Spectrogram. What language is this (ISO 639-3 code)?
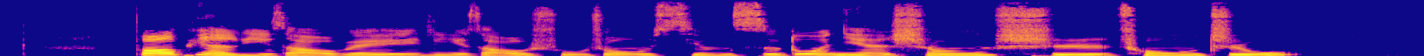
zho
